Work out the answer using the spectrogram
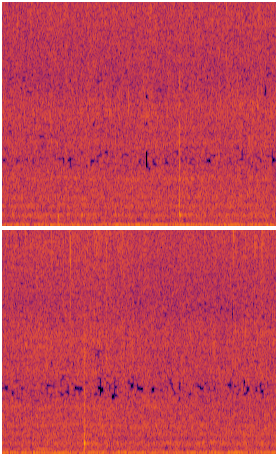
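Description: Chicken cubes and julienned carrot sizzling steadily in hot oil in a pan, with a few light clicks of a spatula stirring.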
